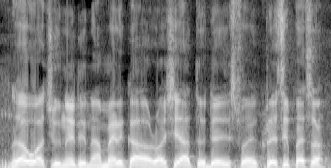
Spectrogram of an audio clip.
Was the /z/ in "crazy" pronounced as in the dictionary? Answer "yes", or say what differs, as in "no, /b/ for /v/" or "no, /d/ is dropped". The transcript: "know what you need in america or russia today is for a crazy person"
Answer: no, /s/ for /z/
